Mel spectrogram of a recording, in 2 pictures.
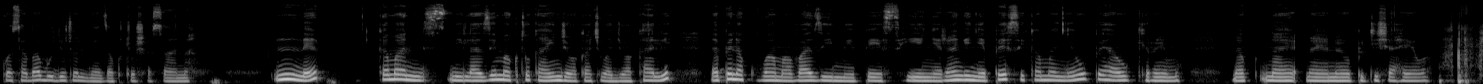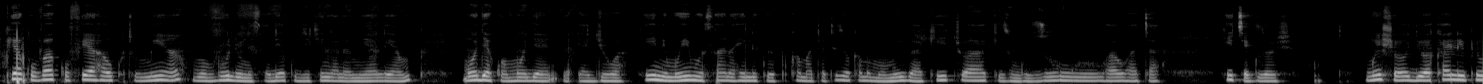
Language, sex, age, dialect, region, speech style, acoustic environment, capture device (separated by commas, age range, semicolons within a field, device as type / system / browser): Swahili, female, 18-24, Kenya - Mombasa, Kenya, focused, silence, mobile / Linux / Chrome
